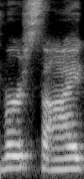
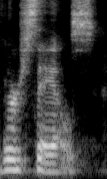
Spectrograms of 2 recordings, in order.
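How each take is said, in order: First: The name is given a French pronunciation. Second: The name is given an American pronunciation. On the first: "I say Versailles because it's French" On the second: "here in America they pronounce that different. So I think it's Versailles"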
